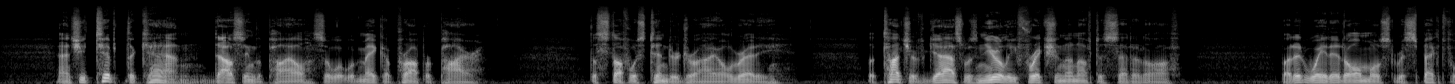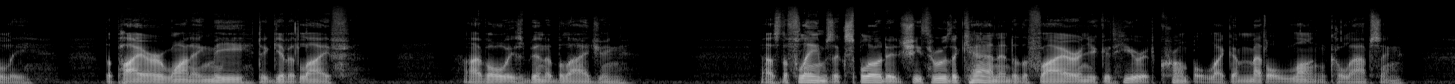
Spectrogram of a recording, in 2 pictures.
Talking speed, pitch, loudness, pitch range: 150 wpm, 75 Hz, -26 LUFS, 70-85 Hz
